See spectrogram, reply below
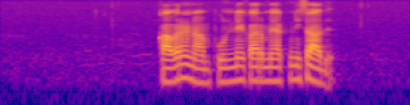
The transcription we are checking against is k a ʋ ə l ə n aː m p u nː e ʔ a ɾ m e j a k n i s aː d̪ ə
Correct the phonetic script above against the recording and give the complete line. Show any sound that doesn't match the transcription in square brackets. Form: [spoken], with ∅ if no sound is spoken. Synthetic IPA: k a ʋ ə [ɾ] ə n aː m p u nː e [k] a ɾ m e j a k n i s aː d̪ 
